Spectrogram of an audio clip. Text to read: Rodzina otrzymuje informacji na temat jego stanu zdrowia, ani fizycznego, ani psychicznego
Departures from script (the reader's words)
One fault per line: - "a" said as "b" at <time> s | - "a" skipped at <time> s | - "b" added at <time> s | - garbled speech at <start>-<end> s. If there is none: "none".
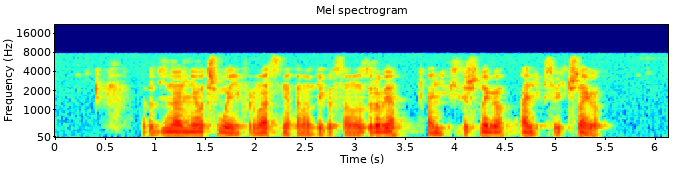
- "nie" added at 1.3 s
